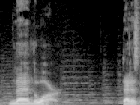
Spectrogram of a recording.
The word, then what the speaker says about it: Loire: one is called la luar although the word loire is pronounced exactly the same for both rivers one is spelled with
